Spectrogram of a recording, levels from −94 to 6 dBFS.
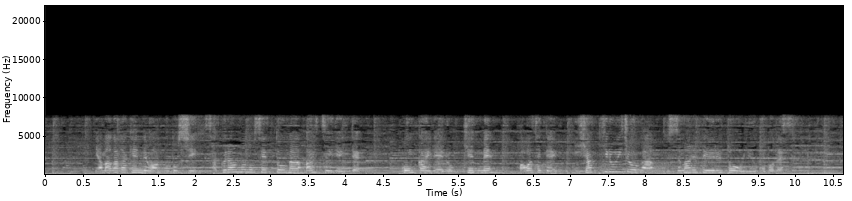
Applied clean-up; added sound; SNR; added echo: none; none; none; reverberation time 2.1 s.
